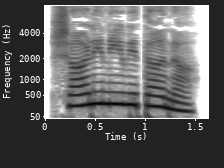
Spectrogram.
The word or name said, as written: ಶಾಳಿನೀವಿತಾನ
